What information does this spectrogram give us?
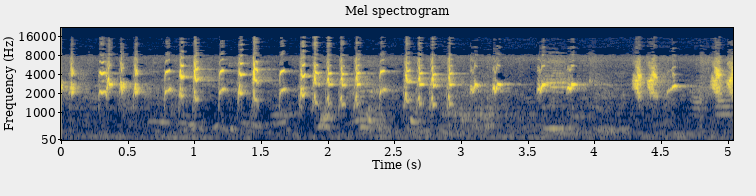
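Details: Song of a long-tailed shrike rich in borrowed fills, meant to coax mute birds into song: rapid bright chips in doubled bursts, then slurred whistles and rough chattering notes.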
